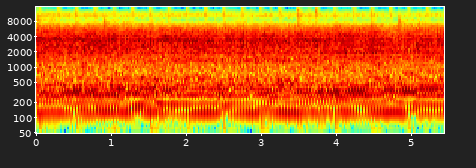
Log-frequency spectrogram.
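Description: Single-cylinder Honda GCV170 lawn mower engine running steadily at constant speed, with an even rapid firing pulse.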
